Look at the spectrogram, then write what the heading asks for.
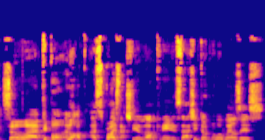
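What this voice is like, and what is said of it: Welsh accent. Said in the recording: “someone's going to get wind of your accent. You must be from England. Actually, no, I'm from Wales.”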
